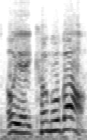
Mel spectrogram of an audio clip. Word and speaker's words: Oye Como Va: It's called The Backseat of My Car, and taking us up to 7:30 and station ID time, here's Oye Como Va. I actually said it right.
